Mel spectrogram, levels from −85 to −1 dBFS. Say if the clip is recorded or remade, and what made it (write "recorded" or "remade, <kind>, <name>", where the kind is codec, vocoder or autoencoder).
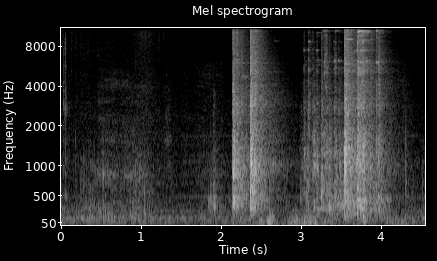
recorded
